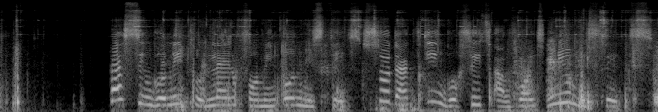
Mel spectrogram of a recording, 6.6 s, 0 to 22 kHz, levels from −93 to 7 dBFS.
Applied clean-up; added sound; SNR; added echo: neural mask model RNNoise.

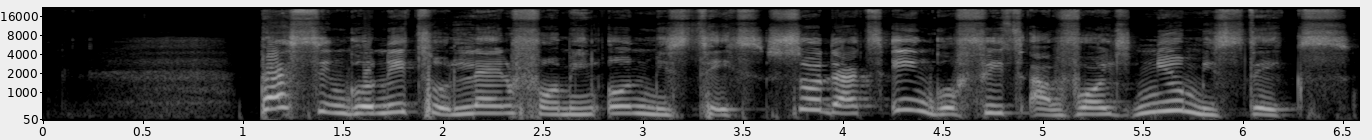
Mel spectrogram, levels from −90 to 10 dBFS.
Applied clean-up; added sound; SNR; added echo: none; none; none; none.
